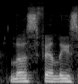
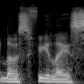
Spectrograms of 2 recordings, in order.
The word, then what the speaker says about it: Los Feliz: i haven't trained myself to the correct pronunciation it's los feliz but los feliz in the local pronunciation uh how does how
